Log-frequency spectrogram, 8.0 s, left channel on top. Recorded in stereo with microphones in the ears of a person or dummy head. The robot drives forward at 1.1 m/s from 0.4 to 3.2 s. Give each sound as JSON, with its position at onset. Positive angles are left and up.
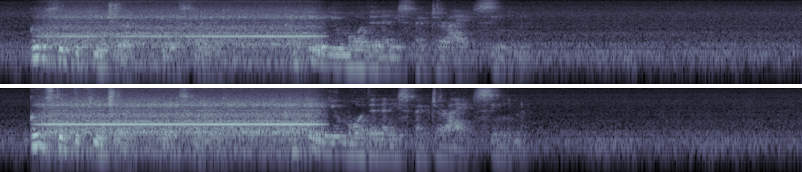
{"t": 0.3, "sound": "a man speaking", "side_deg": -65, "distance_m": 0.9}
